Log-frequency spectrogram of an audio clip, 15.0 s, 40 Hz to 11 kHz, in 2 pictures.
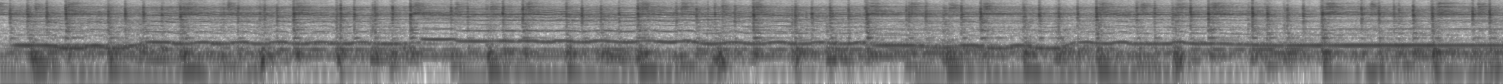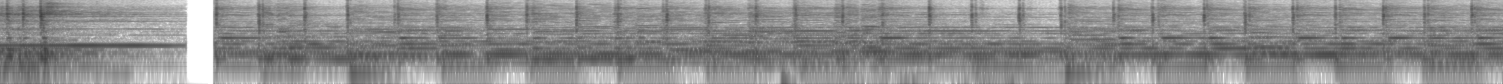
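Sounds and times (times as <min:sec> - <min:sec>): wavering melody: 0:00.0 - 0:15.0
plucked strings: 0:08.6 - 0:15.0
hand drum strokes: 0:10.4 - 0:14.7.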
